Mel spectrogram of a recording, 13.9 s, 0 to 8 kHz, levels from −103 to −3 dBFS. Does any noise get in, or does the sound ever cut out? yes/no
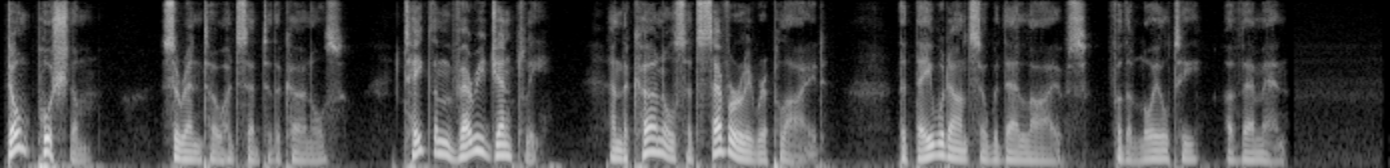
no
